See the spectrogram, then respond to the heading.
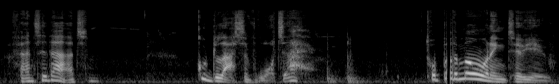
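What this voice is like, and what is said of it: Put-on British accent. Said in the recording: “It's my best British accent.”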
